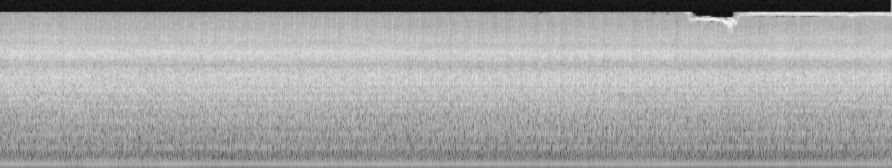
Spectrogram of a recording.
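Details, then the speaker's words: Nissan Altima SE-R at idle: steady airy whistle/hiss over the engine, an intake vacuum leak traced to the catch can hose fitting into the intake; reseal with Teflon tape planned. "And I don't know if you guys can hear that whistling noise, but it's definitely an intake leak. And I found that it's coming from my catch can."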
